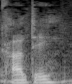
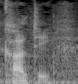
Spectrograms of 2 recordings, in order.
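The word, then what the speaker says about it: Conte: C-O-N-T-E. I'm saying it right. Conti? – Conti, yes. – Conti.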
